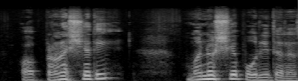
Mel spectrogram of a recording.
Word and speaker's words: प्रणश्यति: बुद्धि नाशात प्रणसति अणों के ऊपर आघात है तो प्रणश्यति में प्रणस कहेंगे फिर शति कहेंगे बुद्धि नाशात प्रणश्यति अब दो बार और उच्चारण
